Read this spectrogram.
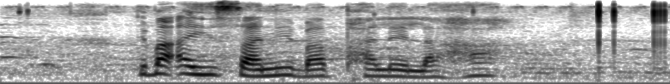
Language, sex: Southern Sotho, female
